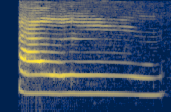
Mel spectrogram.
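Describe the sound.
A single long, drawn-out cat meow, loud, holding a steady plaintive tone for over a second before tapering off, with no talking around it.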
